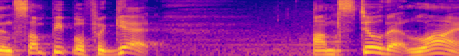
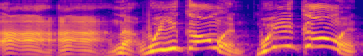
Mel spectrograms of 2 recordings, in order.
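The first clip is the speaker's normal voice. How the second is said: much higher taunting call after him; challenging; 5 semitones higher than usual. Retold or imitated. Shouting after the man who walked away, much higher and challenging. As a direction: call him back, daring him to leave.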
